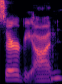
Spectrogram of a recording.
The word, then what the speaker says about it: Cervellon: of that's perfect for today other than seron so welcome to the pod thanks Phoenix also thanks for pronouncing my last name correctly love that they're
